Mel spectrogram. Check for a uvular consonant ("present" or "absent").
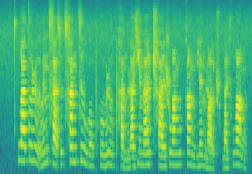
absent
